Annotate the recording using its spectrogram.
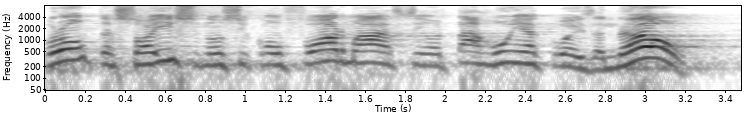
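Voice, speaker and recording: Over noticeable background noise, a man speaks in a raised, projected voice with an animated tone. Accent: Brazilian. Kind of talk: sermon.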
